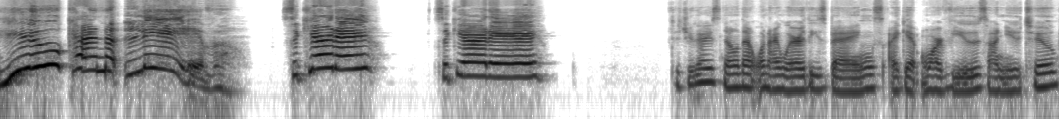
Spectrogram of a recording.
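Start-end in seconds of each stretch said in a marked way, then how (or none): 0.0-5.4 very high, loud, stretched-out drawn calls. Reading a viewer's comment, speaker answers in a best Meredith Marks voice. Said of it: "Let me put on my Meredith bangs".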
